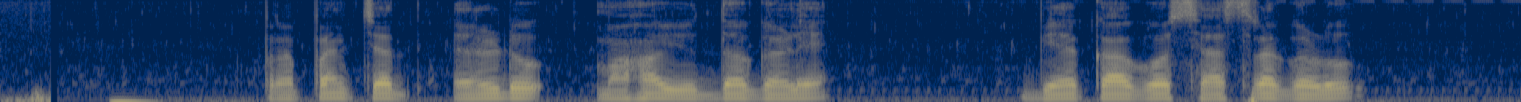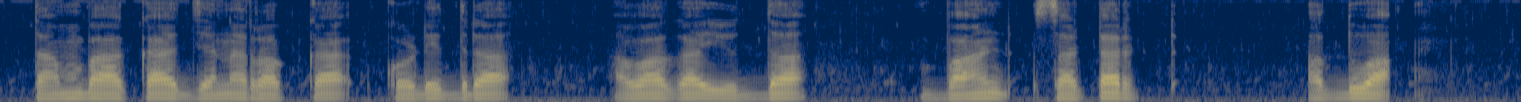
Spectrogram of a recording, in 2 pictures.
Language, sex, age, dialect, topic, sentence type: Kannada, male, 25-30, Central, banking, statement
